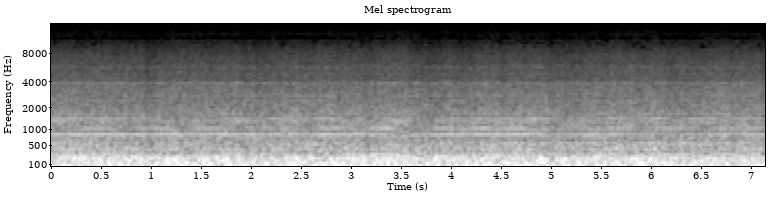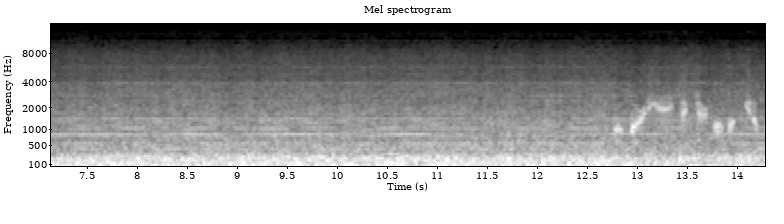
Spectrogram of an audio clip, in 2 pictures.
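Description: Jet engines drone steadily and low.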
